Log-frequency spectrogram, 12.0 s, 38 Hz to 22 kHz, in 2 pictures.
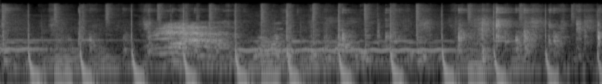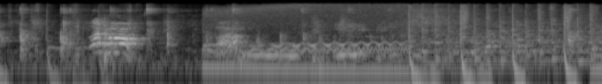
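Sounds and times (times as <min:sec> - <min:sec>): electronic music with kick drum: 0:00.1 - 0:05.6, 0:08.1 - 0:12.0.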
